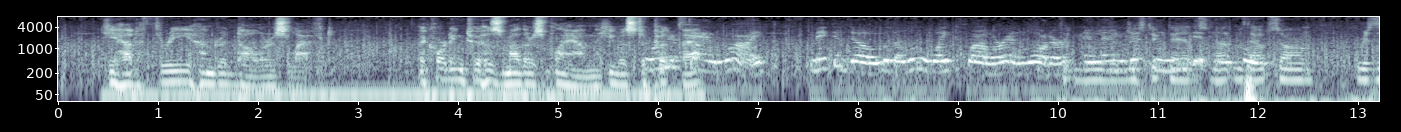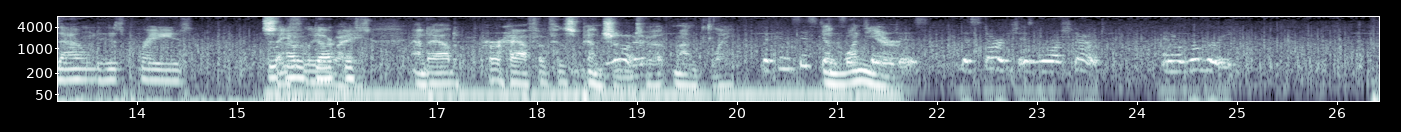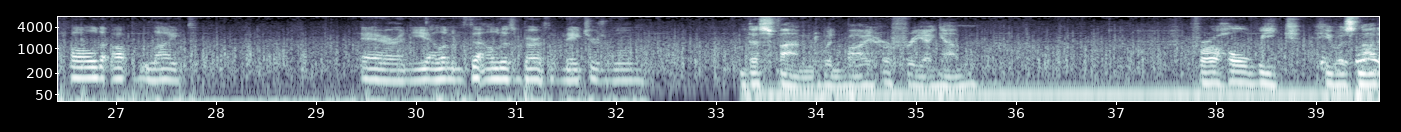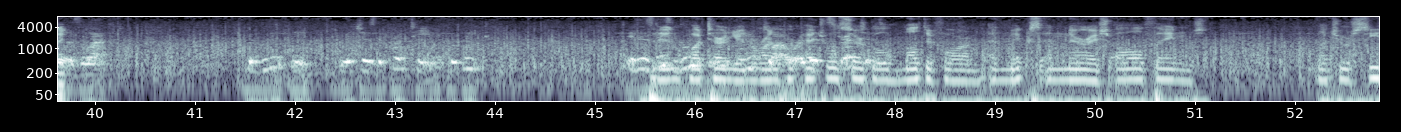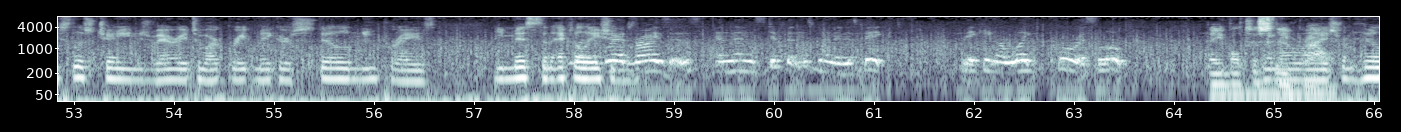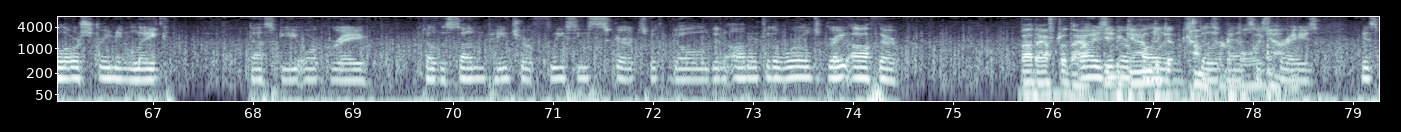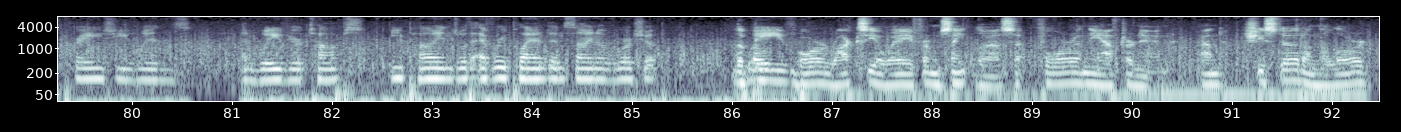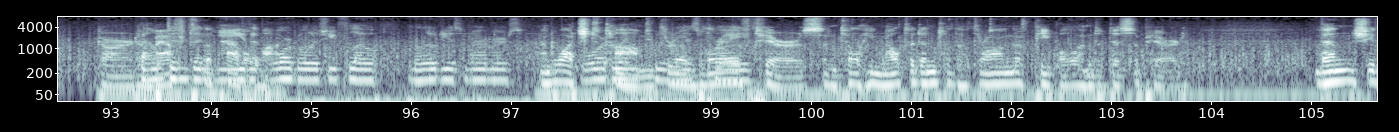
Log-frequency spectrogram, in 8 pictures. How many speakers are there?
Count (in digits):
3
